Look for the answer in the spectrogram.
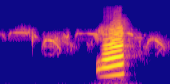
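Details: A single loud, nasal, rich honk from a ruddy shelduck. Faint, thin, whistled chirps sound just before and after it.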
